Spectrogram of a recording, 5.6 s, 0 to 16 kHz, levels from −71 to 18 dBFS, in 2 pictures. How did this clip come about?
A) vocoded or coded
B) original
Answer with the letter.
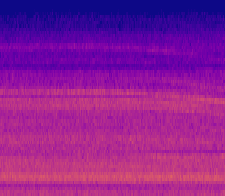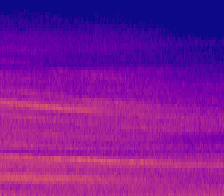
B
